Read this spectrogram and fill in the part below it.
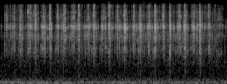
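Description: A rapid, dense rattling of small beads clicking inside an LV 500 lipless crankbait lure, shaken steadily and continuously at close range.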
